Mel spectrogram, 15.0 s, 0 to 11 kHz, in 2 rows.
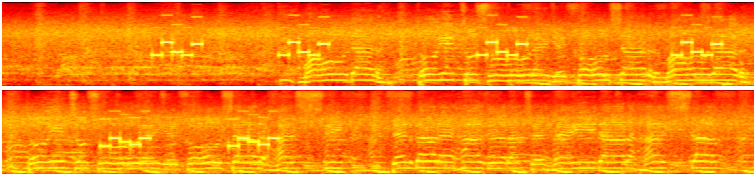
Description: Five-tone selective call (CCIR), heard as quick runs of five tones, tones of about 100 ms. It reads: 33530 33530 33530 33530 16426 16426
